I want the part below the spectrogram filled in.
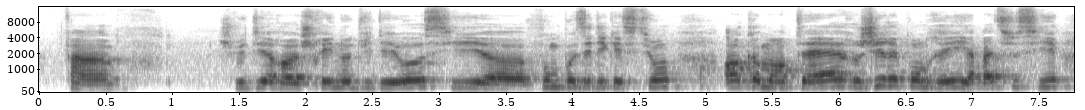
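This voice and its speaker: A woman with a Belgian accent talks in a high pitch with fairly even intonation. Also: moderate pace. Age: 20s. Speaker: beauty vlogger. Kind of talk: casual vlog to camera. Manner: hesitant, many fillers.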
